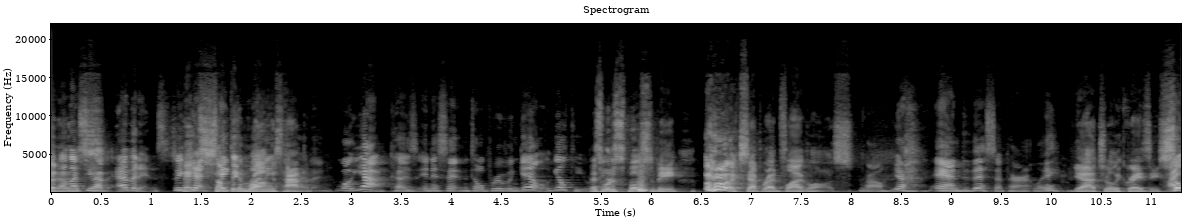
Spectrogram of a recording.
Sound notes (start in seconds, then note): 6.5 coughs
